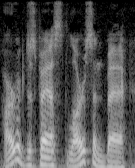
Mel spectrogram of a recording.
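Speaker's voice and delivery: excited race call. Real, not acted. Race watcher telling friends about the pass, excited call. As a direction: report the pass with a rush of excitement.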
